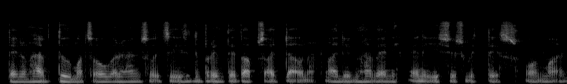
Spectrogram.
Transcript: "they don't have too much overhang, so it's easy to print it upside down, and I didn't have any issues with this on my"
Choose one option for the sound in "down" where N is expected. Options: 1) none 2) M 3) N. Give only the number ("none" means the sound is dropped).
3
